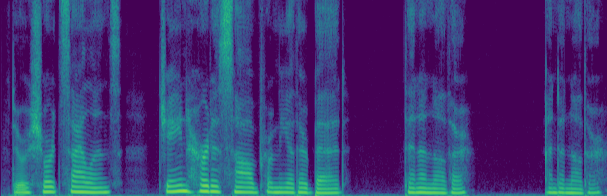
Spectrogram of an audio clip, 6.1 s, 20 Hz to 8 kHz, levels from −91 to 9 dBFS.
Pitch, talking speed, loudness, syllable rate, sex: 190 Hz, 160 wpm, -18 LUFS, 5.5 syllables/s, female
